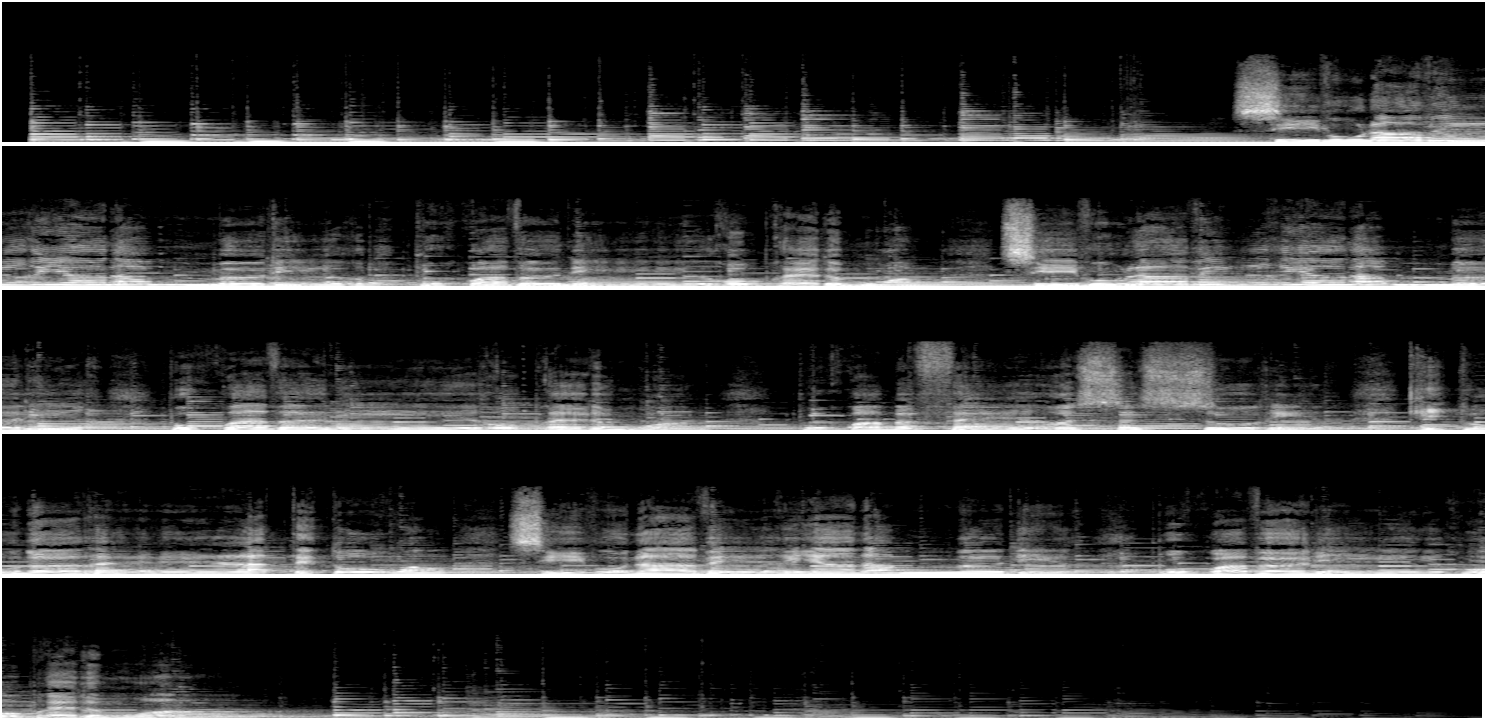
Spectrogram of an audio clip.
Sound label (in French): chanson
